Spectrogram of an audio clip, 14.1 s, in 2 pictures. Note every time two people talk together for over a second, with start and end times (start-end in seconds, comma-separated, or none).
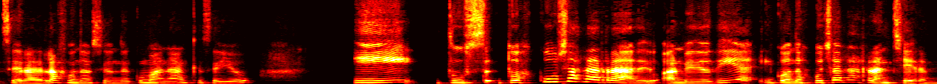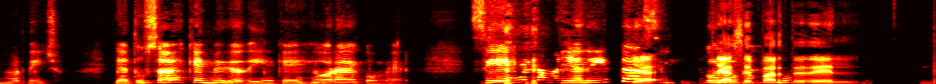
11.7-13.3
